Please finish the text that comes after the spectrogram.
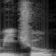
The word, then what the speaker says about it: ME2: me2 né na verdade a gente passou a pronúncia de mitu agora recente mas eu adoro o conceito de mitu é é mitu mitu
